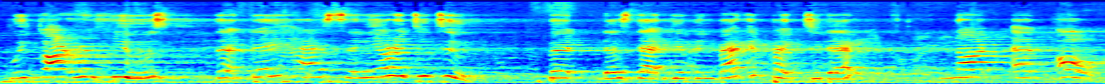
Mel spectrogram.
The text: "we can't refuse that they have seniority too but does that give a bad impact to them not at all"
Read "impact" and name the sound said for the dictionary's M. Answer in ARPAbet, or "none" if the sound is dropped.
none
